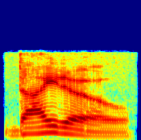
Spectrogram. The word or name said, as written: dido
